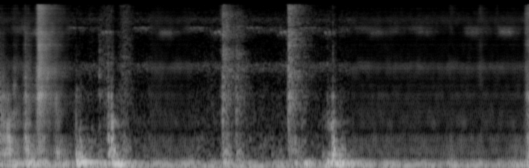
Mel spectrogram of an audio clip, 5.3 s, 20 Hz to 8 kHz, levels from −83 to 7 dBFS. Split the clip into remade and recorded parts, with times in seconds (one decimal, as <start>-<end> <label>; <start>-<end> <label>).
0.0-0.7 remade; 0.7-1.5 recorded; 1.5-1.9 remade; 1.9-3.5 recorded; 3.5-5.3 remade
